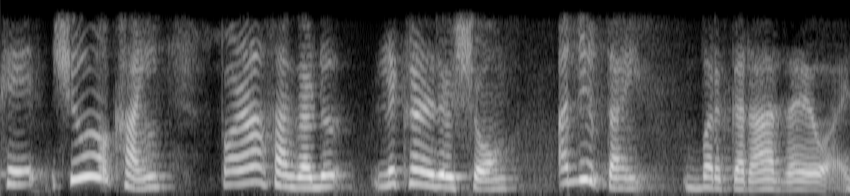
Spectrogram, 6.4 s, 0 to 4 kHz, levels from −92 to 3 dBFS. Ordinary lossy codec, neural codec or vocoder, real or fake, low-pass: none; codec, 16 kHz, 1 kbps, X-Codec, WavLM features, trained on Multilingual LibriSpeech; fake; 3.6 kHz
